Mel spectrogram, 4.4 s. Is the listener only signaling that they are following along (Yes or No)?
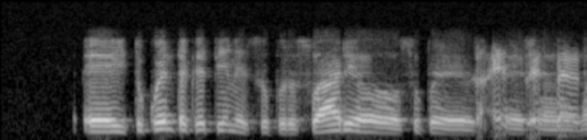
No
